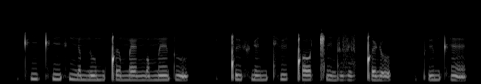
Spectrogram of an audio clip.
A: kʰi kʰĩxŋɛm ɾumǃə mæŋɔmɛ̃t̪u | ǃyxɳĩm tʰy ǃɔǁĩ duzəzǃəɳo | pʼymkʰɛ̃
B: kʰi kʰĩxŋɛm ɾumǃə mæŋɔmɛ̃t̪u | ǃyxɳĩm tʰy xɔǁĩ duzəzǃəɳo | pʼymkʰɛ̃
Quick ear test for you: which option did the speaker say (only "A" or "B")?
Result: A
